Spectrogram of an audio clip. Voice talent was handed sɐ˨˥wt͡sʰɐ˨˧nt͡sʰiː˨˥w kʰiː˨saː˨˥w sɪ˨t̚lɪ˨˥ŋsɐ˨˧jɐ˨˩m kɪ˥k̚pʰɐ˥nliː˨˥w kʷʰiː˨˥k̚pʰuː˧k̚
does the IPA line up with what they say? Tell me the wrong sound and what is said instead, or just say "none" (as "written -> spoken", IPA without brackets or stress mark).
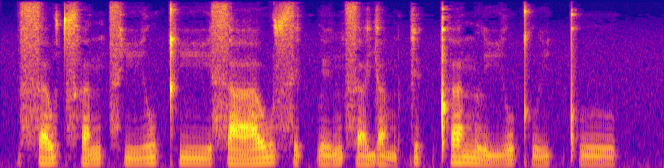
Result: t̚ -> k̚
